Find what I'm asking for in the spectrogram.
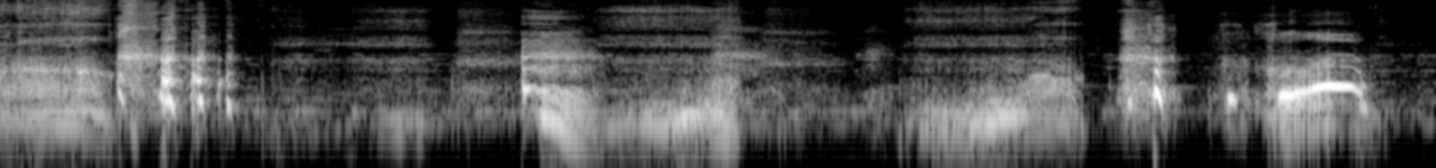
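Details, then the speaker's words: Adult man out cold asleep the morning after a night out, snoring loudly and oddly, as if about to stop breathing: rattling snores with wheezy, whistling breaths over several breath cycles; heavy snoring. "It's not stop snoring, man. It's doing it weird as. Sounds like you're gonna stop breathing, cunt."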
